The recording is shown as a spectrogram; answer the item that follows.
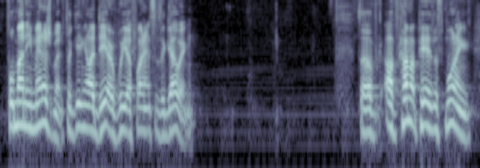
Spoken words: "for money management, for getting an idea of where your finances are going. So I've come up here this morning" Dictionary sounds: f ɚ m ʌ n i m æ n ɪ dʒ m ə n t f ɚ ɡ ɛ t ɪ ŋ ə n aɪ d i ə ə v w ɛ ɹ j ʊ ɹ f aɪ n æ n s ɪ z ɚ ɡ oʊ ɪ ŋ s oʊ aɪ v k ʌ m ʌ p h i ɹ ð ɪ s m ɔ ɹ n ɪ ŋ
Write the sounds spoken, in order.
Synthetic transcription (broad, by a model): f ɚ m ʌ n i m æ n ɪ dʒ m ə n t f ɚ ɡ ɛ t ɪ ŋ ə n aɪ d i ə ə v w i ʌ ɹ f aɪ n æ n s ɪ z ɚ ɡ oʊ ɪ ŋ s oʊ aɪ v k ʌ m ʌ p h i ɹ ð ɪ s m ɔ ɹ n ɪ ŋ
